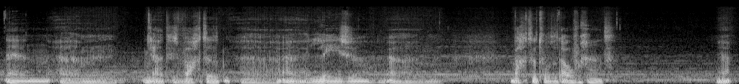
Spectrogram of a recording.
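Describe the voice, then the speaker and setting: A man in his forties being interviewed on radio, his voice disguised by a deep pitch-shift distortion. He talks hesitantly and deliberately, with many filler sounds. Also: fairly even intonation, music in the background. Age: 40s. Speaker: anonymous interviewee.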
